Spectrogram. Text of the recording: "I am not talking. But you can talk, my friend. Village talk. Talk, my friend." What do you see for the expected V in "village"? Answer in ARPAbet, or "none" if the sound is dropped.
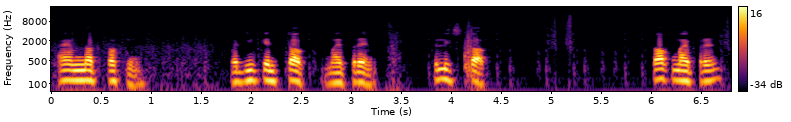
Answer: F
